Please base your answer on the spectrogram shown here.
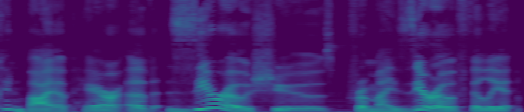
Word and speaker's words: Xero: Xero is spelled with an X.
